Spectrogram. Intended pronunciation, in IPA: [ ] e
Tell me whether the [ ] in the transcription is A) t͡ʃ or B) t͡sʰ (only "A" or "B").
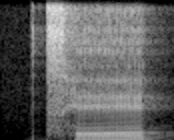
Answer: B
